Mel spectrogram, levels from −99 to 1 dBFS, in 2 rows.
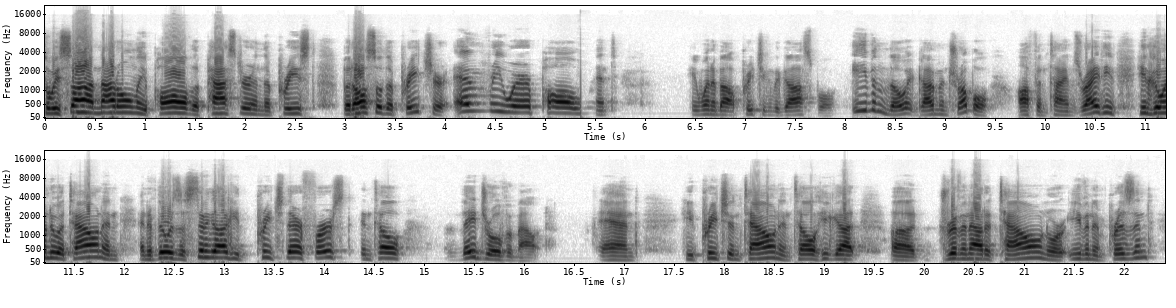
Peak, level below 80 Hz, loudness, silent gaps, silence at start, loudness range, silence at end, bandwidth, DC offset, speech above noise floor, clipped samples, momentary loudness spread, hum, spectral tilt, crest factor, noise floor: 0 dBFS; -54 dBFS; -13 LUFS; none; 0 s; 7 LU; 0.2 s; 10 kHz; under 0.1%; 47 dB; 0.3%; 15 LU; none; -5.5 dB/octave; 14 dB; -59 dBFS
